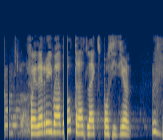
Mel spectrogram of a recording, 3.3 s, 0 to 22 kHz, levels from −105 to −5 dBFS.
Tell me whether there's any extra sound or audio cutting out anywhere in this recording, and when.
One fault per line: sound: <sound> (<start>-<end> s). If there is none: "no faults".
sound: dropout (1.3-1.3 s)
